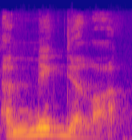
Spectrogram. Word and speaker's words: amygdala: I mispronounced it. Amygdala, correct.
